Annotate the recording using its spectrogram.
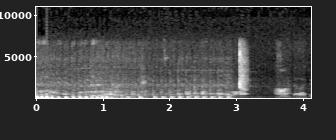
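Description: Royal Enfield Bullet single-cylinder engine running at low revs with an even thump, about eight beats a second, fading and stopping about three seconds in as the bike is shut off. A sharp click follows.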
